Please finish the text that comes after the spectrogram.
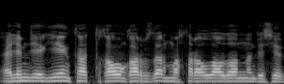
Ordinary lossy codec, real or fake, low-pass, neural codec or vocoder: none; real; 7.2 kHz; none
